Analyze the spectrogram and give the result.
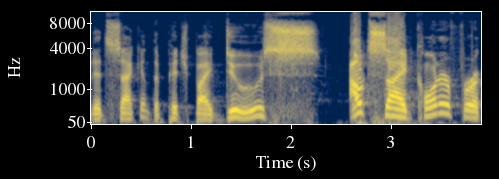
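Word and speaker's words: Dhus: delivered by aj deuce spells his last name d-h-u-s pronounced deuce out of san diego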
